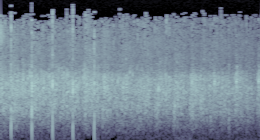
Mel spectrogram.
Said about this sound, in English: Let's give these guys a big round of applause. Thank you so much.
